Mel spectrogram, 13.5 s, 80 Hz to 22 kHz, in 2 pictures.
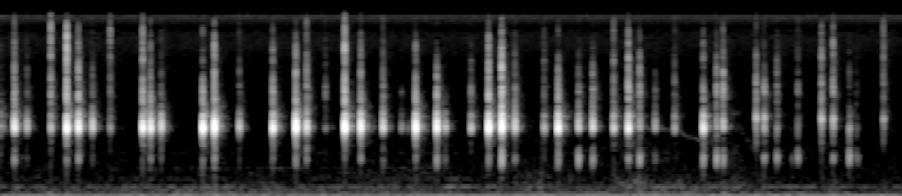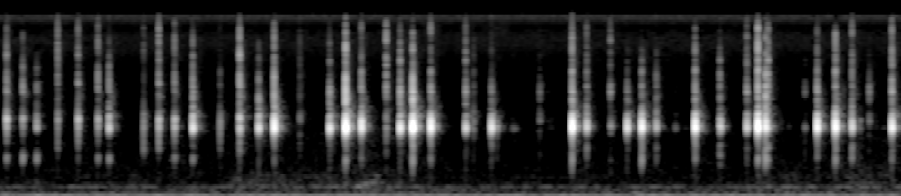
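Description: A hairbrush is tapped with long nails in a quick, steady run of crisp, dry clicks for ASMR. Each tap is short with almost no ring, centred around 1.6 kHz with bright ticks on top, over a constant low hum.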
